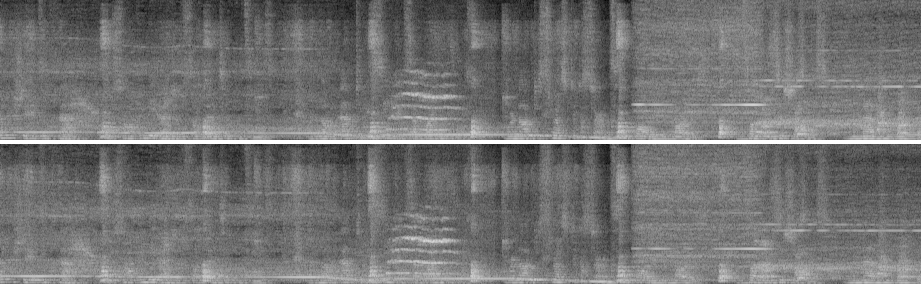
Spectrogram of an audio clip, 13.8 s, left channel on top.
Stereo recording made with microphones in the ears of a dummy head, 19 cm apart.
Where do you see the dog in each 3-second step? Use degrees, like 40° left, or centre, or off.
70° right, 50° right, 10° right, 30° left, 50° left.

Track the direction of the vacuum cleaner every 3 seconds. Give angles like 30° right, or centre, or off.
70° right, 60° right, 40° right, centre, 40° left.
